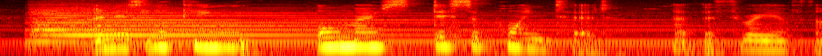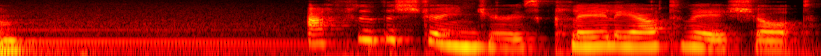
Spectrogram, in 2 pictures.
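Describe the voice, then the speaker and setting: A woman with a fairly low voice narrates a radio play. Her delivery is scripted, describing the action as a storyteller.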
